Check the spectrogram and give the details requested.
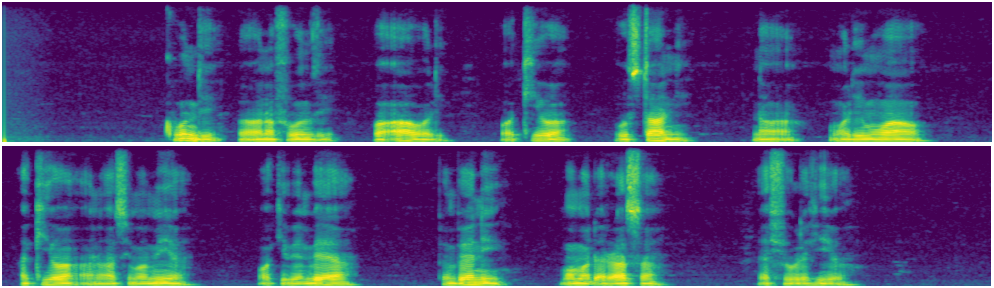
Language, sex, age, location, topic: Swahili, male, 18-24, Dar es Salaam, education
